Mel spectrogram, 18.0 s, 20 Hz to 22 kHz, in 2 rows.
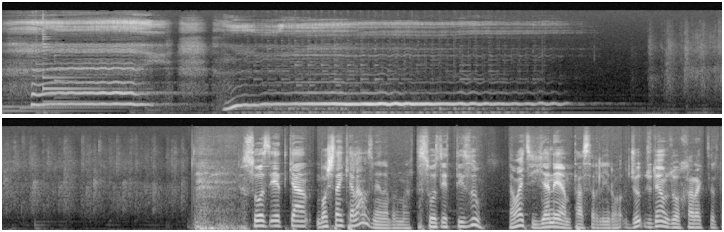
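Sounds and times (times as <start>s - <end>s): woman singing wordlessly: 0.0s - 7.4s
acoustic guitar: 0.0s - 8.5s, 11.4s - 12.4s.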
